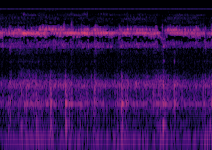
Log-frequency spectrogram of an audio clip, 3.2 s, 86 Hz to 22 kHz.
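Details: Nest-box Common Swift chicks aged 24 days during feeding on 23 June 2012: a sustained, high, sizzling trill with slight wavering, accompanied by scattered light clicks and scuffles.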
